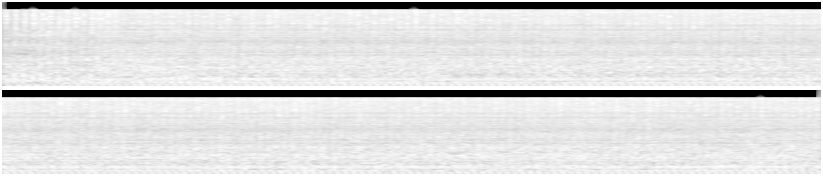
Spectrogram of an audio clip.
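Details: Briggs and Stratton single-cylinder mower engine, serviced after oil starvation or neglect, gives a loud, even buzz at constant speed with no misses, surges or knocks; runs smoothly.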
